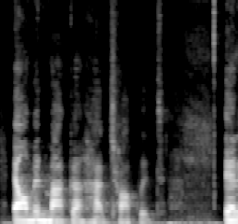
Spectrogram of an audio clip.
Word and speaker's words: maca: way to remember is vaca rhymes with maca so you know it's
